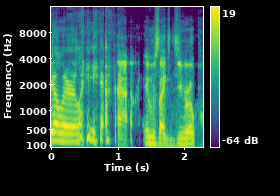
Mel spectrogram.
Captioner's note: laughs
